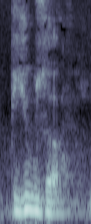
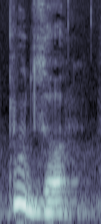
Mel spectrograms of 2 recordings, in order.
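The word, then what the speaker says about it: Puzo: Марио, он не просто Пузо, он по-итальянски Марио Пудзо. – Пудзо. – Да, или Пуццо, то есть тут как по-разному. Ну, Марио Пудзо.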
